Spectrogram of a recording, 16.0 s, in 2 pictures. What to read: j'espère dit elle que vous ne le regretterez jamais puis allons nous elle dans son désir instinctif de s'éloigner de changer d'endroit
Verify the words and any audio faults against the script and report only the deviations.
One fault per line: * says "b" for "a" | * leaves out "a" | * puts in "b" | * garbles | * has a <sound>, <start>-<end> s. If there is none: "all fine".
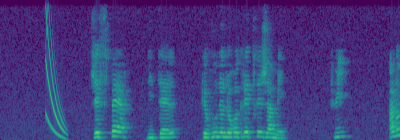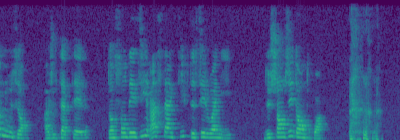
* has a chirp, 0.9-1.4 s
* puts in "en ajouta t"
* has a laugh, 15.0-15.7 s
